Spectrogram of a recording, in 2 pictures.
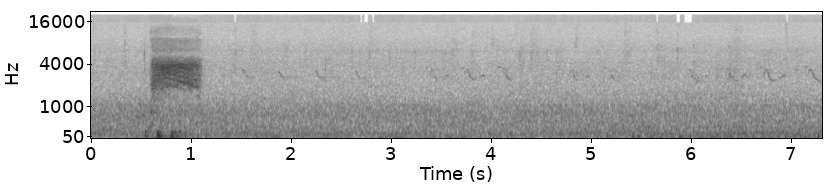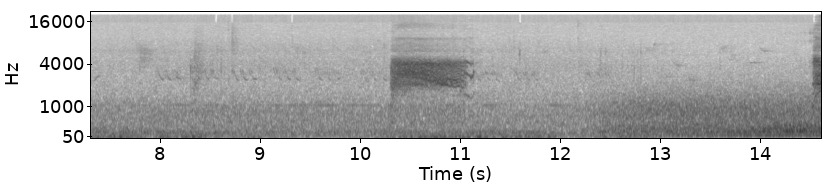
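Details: Eastern gray squirrel (Sciurus carolinensis), squeak.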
